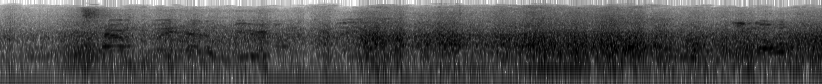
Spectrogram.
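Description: Road traffic going by: a steady low engine rumble with faint voices over it.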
